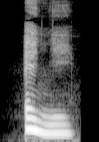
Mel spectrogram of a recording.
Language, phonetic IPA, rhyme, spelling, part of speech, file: Hungarian, [ˈɛɲːi], -ɲi, ennyi, pronoun, Hu-ennyi.ogg
- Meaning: this, this much, so much, so many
